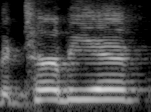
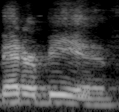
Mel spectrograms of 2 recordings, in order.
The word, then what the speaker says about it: Beterbiev: I've heard Beterbiev and Beterbiev. I've heard two.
